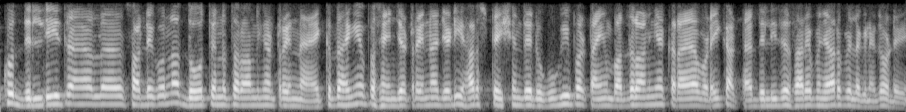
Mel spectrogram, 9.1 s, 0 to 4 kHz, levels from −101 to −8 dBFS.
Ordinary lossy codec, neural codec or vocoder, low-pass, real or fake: none; none; 3.6 kHz; real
